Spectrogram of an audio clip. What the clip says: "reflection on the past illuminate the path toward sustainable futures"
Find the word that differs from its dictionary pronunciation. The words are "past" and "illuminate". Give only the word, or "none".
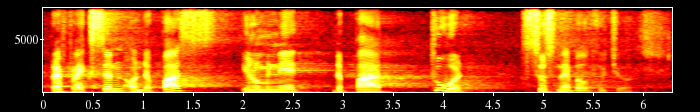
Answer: past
